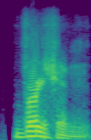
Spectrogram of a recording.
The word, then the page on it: version: American English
